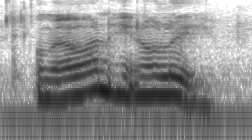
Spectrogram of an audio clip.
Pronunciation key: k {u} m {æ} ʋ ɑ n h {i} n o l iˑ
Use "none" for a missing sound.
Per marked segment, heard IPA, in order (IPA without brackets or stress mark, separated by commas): o, æ, i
